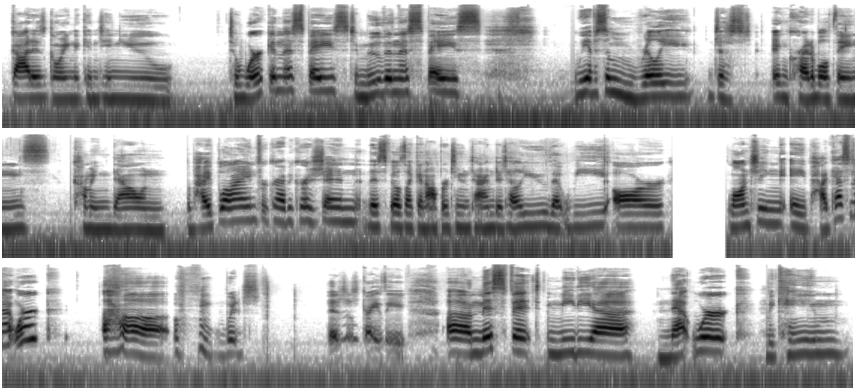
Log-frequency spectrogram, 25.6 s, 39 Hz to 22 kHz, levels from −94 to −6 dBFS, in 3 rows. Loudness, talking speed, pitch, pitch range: -18 LUFS, 130 wpm, 180 Hz, 160-230 Hz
